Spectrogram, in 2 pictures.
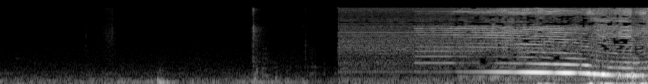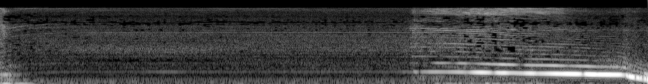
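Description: Jeweller's electric rotary handpiece whining at high speed as its small bur cuts the stone-seat holes in a metal ring. It starts after a couple of quiet seconds, and its pitch sags twice while it is loud, with a quieter steady whine in between.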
